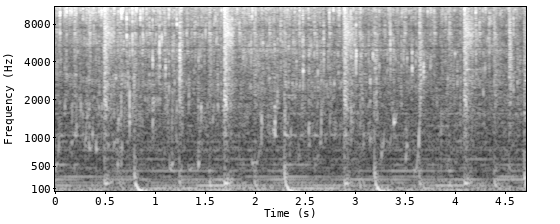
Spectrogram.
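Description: Water trickles and pours steadily into a garden fountain pond that holds fish and tadpoles, a continuous close splashing with a few louder drips and plops now and then, and no voices.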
